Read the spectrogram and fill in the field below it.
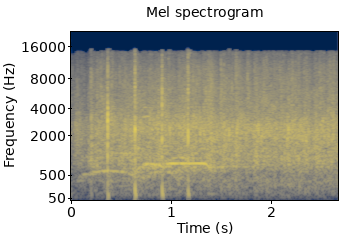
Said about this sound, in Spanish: me aplaudo a mí misma, que estoy ya un poco fuerte,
